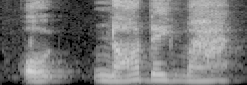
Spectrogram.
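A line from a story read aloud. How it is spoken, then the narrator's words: Exclamation. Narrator (Vietnamese): Thạnh đã kêu lên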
